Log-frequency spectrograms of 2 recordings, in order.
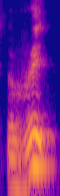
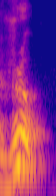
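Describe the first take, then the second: First: The letter ends in an 'i' sound. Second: The letter ends in an 'u' sound. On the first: This is the standard Sanskrit way of saying it. "in Sanskrit, it's Ri" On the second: This is a regional way of saying it. "They like to pronounce it as Ru"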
